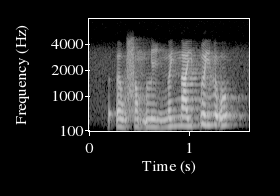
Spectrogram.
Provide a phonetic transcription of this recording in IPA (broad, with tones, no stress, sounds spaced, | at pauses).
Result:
ʔ ə˧˩ w s ɔ̰˧˨ m l i˧˩ ŋ ə˧ j n a˨˦ j ɓ ə˨˦ j l o̰˧˥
